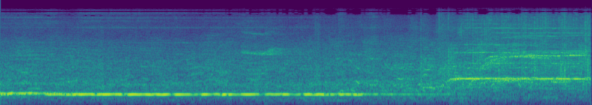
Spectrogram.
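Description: A young woman sings a long, held note into a microphone.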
